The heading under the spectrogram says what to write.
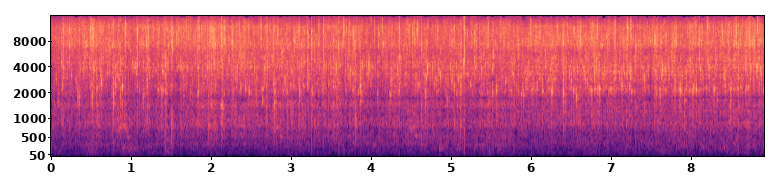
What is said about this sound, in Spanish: Cuando se ha hecho un poquito le damos la vuelta y esté bien fritito.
